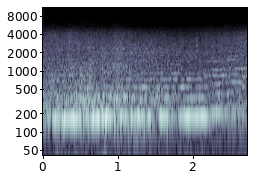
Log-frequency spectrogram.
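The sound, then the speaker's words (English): A car driving along a tour route beside a vast quarry, its engine holding a steady, continuous drone with a low hum throughout, no talk over it. “The car tour continues”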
